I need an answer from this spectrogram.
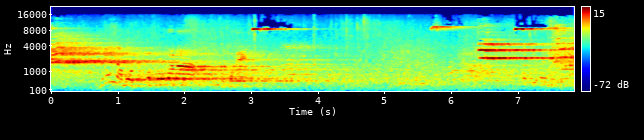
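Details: Belugas at Port of Nagoya Public Aquarium, 11 August 2018, while being moved between pools as keepers tried to exchange Nana and Hodoi; stacked harmonic whistles that bend and glide downward, with thin high squeaks and a late bright tonal call.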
